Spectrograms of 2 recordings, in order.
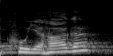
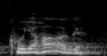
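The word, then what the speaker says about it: Cuyahoga: telling you about is some say kuya haga some say cuyahog falls ohio and again that's uh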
